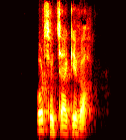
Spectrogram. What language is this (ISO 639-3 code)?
kab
